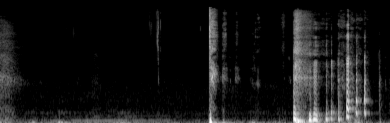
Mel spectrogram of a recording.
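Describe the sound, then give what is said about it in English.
A man lets out a drawn-out, voiced yawn, fairly loud, preceded by a sharp click or knock over a faint low background hum. “He's yawning.”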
